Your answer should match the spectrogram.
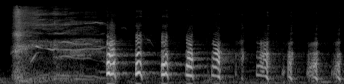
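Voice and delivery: shouting laugh. Real, not acted. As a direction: roar with laughter. Laughing at climax of story.

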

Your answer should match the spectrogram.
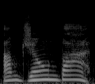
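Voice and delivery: lightly put-on high politician voice; Joe Biden. Politician announcing a new name, high mock voice. Playing along as Biden coming out.

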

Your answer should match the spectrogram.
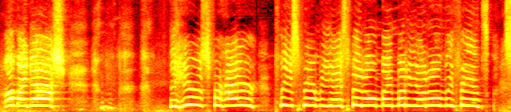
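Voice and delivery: very high, frantic begging voice; squeaky pleading rat. Acted. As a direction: squeal for mercy.

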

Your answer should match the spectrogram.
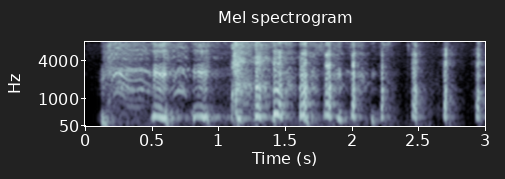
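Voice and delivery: long high-pitched giggle; high giggling laugh. Real, not acted.

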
